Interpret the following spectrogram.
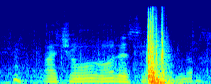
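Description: A vehicle door slams shut with one sharp bang about one and a half seconds in, the loudest sound here, after a few words from a man.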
